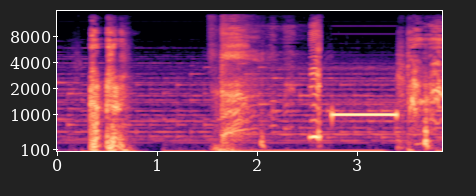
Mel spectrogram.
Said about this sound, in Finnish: Teit ihan tahallas. Yskitti.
